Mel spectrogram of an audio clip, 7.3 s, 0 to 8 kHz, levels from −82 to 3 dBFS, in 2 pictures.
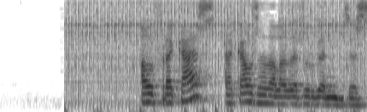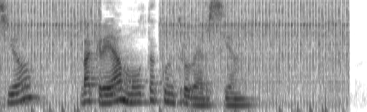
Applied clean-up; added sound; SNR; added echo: none; Tools; 10 dB; none.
